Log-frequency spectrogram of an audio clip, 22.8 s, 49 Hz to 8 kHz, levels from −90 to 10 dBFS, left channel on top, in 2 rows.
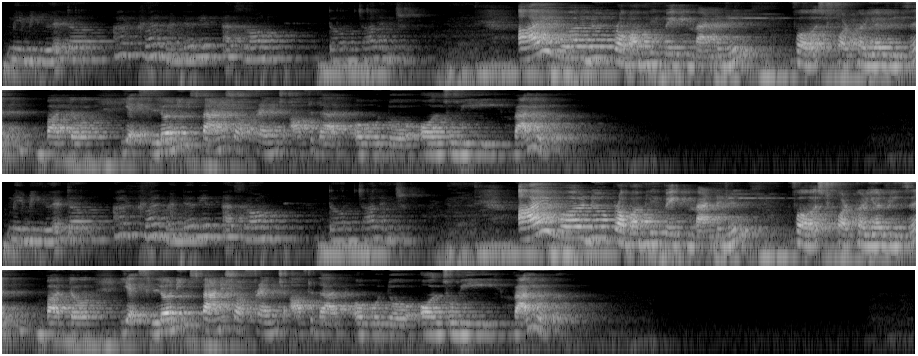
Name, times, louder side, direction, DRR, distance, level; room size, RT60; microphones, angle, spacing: voice 1, 0.1-3.4 4.1-5.0, right 1 dB, 25° right, -1 dB, 5.8 m, -39 dB
voice 2, 5.9-18.5, right 3 dB, 60° right, 0 dB, 2.2 m, -27 dB
27.0 x 25.0 x 5.0 m, 1.3 s
head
